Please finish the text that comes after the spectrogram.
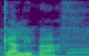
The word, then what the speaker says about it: Ghalibaf: ¿He pronunciado bien el nombre de Ghalibaf? Sí, Mohammad Ghalibaf.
